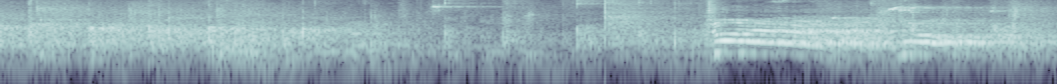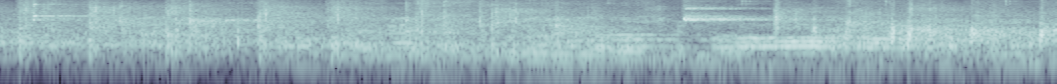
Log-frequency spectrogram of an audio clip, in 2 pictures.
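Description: Table tennis rally: quick sharp clicks of the ball on paddles and table, ended about three and a half seconds in by a loud cry falling in pitch, followed by voices in a large hall.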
